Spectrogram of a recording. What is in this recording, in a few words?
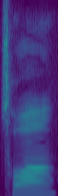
"cua2", Taiwanese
